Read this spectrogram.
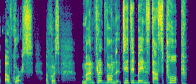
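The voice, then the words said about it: Put-on German accent. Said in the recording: “Can you say that with a German accent? ... is a very endearing German accent.”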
